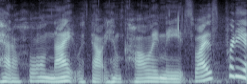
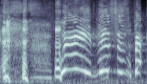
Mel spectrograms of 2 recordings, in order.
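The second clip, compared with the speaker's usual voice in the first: laughing protest; 5 dB louder, slower than usual. Retold or imitated. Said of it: "I'm like".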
